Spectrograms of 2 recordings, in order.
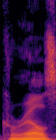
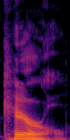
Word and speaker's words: Carell: was it like yes my early pronunciation of Steve Carell was Steve Carol as in Christmas Carol yes sure y love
